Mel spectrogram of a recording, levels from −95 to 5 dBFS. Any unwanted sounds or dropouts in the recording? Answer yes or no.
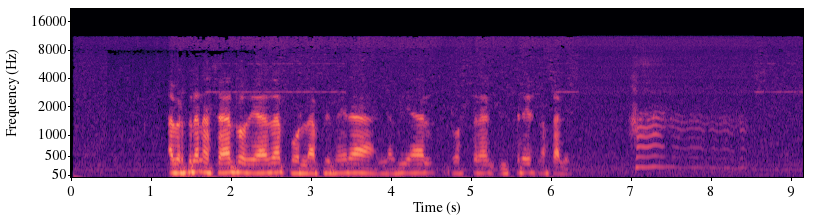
yes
